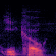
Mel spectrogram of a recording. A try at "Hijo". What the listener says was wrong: Hijo. It's still not. There's no K. There's no C in there. Hijo. Con una J.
